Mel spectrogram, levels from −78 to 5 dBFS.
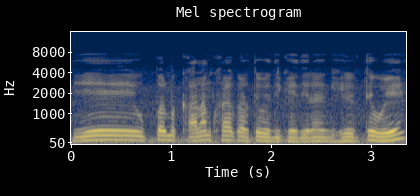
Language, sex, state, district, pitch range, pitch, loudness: Hindi, male, Chhattisgarh, Raipur, 120-145 Hz, 135 Hz, -15 LUFS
